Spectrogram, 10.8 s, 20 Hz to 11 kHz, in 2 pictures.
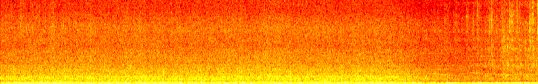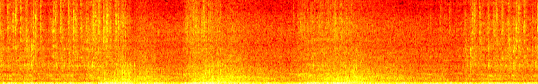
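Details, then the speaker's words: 1982 Chevy K30, 454 V8, 4-speed manual, cold evening, after cleaning pulleys and tightening belts: deep, slightly uneven rumble with throttle blips, no belt squeal; rough running likely choke-related. "alright no more belts wheel running a little rough and they run in a while so stuff needs to clear out"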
